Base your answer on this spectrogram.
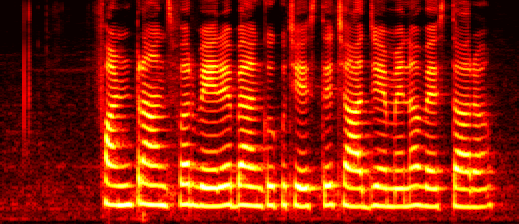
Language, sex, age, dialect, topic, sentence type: Telugu, female, 18-24, Utterandhra, banking, question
